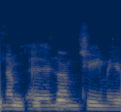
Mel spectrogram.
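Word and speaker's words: Najimy: I don't think they've confirmed that yet, but we've got Bette Midler returning, Sarah Jessica Parker, and Kathy, and I cannot pronounce her last name, it's Najimi. Is that correct? – I think you're right. Najimi is, yes. I think you're right on that.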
